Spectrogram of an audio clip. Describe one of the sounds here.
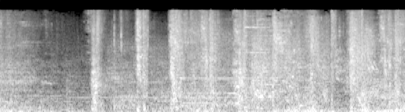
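Magic spells whoosh and burst in quick succession.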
